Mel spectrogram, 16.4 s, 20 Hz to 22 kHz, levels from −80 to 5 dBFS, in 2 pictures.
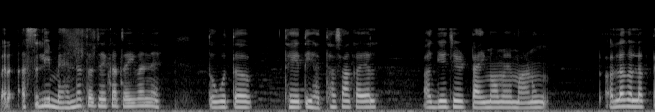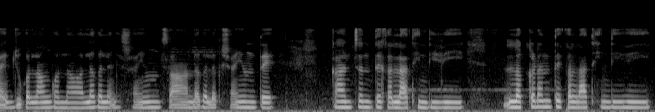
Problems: constant background noise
